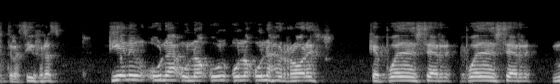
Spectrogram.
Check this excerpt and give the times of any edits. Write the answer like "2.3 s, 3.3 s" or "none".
0.9 s, 4.6 s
